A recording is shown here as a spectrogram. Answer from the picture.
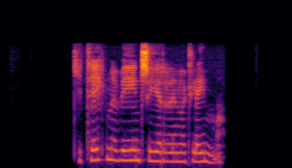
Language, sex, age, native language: Icelandic, female, 20-29, Icelandic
